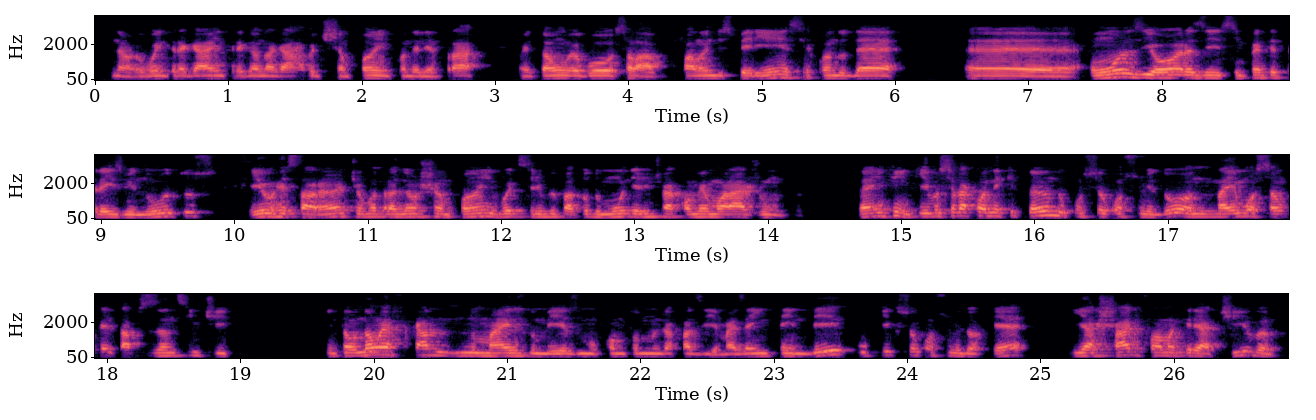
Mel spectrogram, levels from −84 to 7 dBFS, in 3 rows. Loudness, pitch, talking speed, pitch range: -23 LUFS, 130 Hz, 205 wpm, 115-140 Hz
